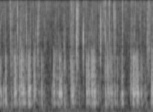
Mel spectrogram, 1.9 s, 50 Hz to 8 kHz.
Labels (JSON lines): {"label": "biophony, sea urchins (Echinidae)", "recorder": "SoundTrap 600 or HydroMoth"}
